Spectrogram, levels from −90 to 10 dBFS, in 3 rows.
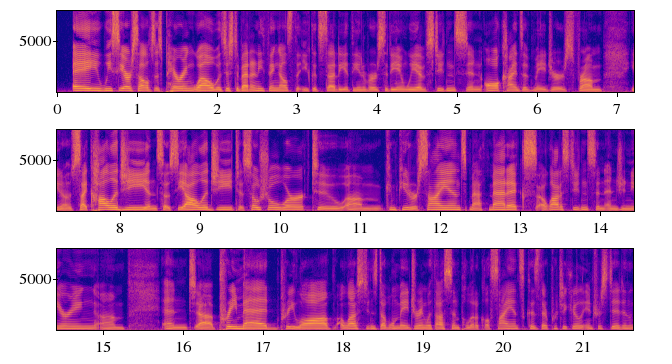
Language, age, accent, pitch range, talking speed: English, 30-49, American, 155-180 Hz, 190 wpm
